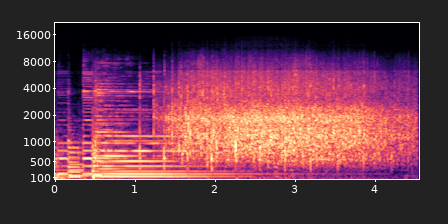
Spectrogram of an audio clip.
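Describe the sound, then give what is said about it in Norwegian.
Audience applause after a live acoustic blues song, with the last guitar chord ringing out as dense clapping rises, holds steady and then starts to thin. “velfortjent applaus”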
